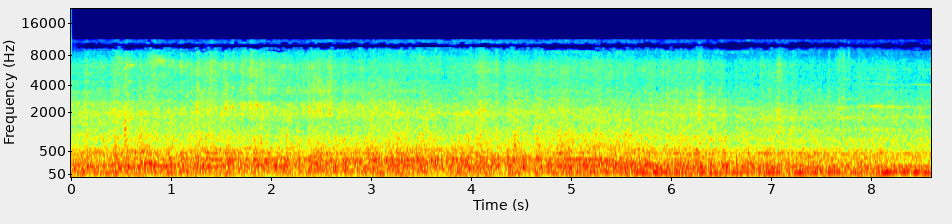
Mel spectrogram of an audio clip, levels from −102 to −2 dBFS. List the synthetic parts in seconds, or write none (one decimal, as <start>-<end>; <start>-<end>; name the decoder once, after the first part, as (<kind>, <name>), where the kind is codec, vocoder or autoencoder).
none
